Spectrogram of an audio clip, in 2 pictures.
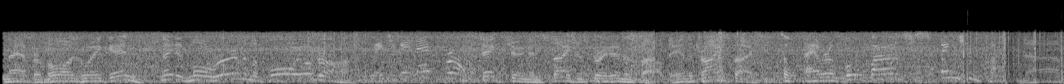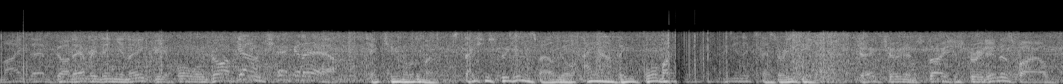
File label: Tech Tune advert; 531 4KZ Innisfail Australia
